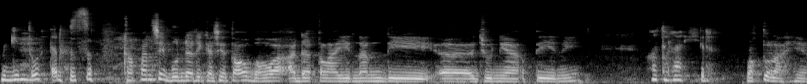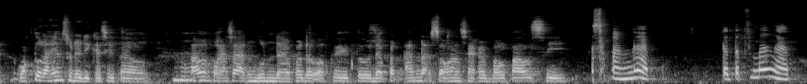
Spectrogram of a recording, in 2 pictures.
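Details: Adults in conversation; typical speech.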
